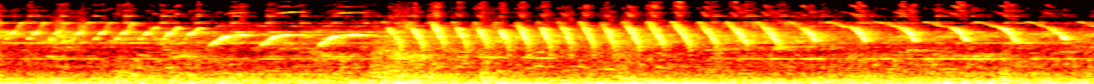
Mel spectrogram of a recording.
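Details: Canary song used as a lure to prompt a canary that is reluctant to sing: short rising whistles lead into rapid, high, repeated trills and rolling chirps, with a low background hum.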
